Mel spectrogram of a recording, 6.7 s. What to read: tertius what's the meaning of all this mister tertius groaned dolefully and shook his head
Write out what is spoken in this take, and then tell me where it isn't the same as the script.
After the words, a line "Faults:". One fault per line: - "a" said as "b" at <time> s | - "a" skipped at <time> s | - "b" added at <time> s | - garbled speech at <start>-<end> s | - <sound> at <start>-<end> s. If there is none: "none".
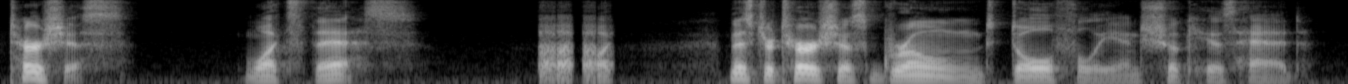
tertius what's this mister tertius groaned dolefully and shook his head
Faults:
- "the meaning of all" skipped at 1.5 s
- laugh at 2.7-3.1 s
